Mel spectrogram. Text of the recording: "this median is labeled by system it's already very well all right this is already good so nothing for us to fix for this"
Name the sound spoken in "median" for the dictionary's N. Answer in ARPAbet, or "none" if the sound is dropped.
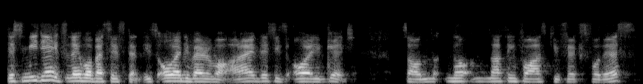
none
